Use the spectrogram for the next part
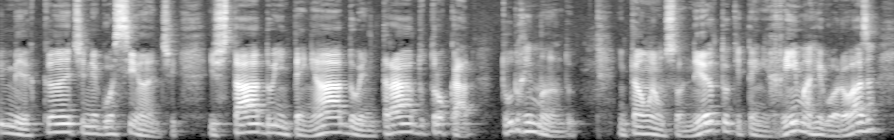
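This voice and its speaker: Lively Brazilian literature teacher, a man. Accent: Brazilian Portuguese. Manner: lively, playful, acts out quotes with big pitch jumps. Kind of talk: recorded online class for high school.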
